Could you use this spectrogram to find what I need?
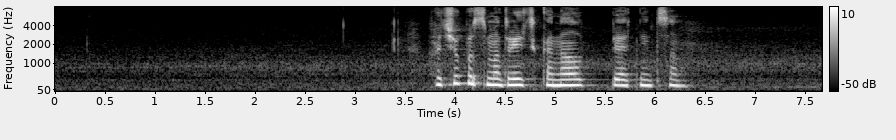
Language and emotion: Russian, neutral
